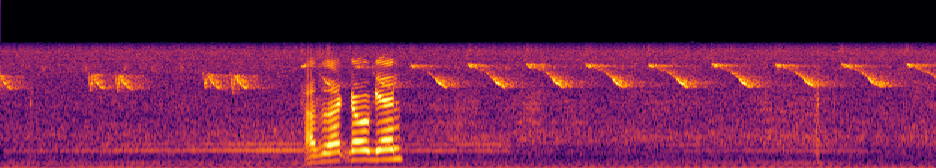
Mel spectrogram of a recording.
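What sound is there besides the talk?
bird chirping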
